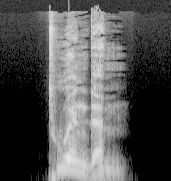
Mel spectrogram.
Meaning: strong dative masculine/neuter singular of tuend
- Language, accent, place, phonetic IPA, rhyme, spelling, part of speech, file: German, Germany, Berlin, [ˈtuːəndəm], -uːəndəm, tuendem, adjective, De-tuendem.ogg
